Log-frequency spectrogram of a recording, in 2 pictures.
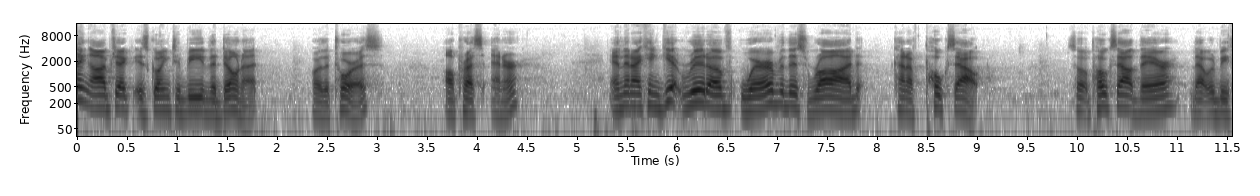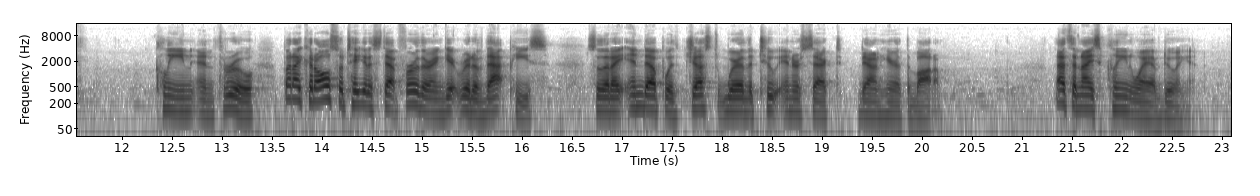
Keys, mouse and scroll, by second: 4.2 Return, 7.1 click, 8.4 click, 9.1 middle click, 9.1 middle click, 11.4 right click, 11.9 scroll, 12.8-13.4 scroll, 13.4 scroll, 15.2 click, 15.9 scroll, 16.8 scroll, 16.9 middle click, 17.1 middle click, 20.7 middle click, 20.8 middle click, 20.9 middle click, 22.7 scroll.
